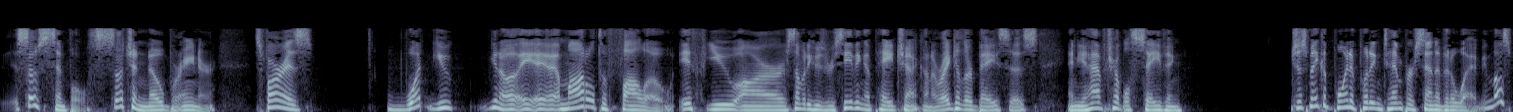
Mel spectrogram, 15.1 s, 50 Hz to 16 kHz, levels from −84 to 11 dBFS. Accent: American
